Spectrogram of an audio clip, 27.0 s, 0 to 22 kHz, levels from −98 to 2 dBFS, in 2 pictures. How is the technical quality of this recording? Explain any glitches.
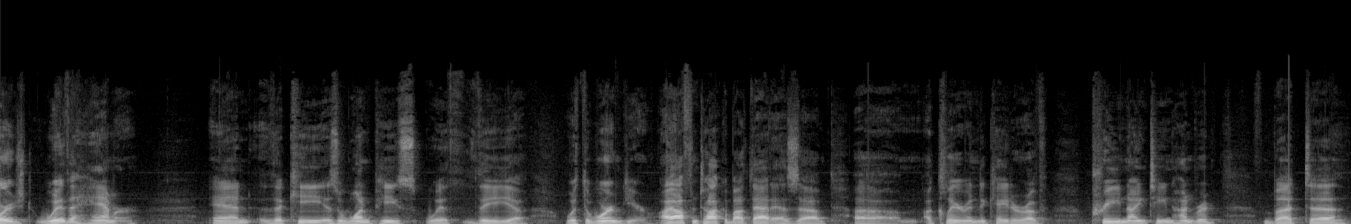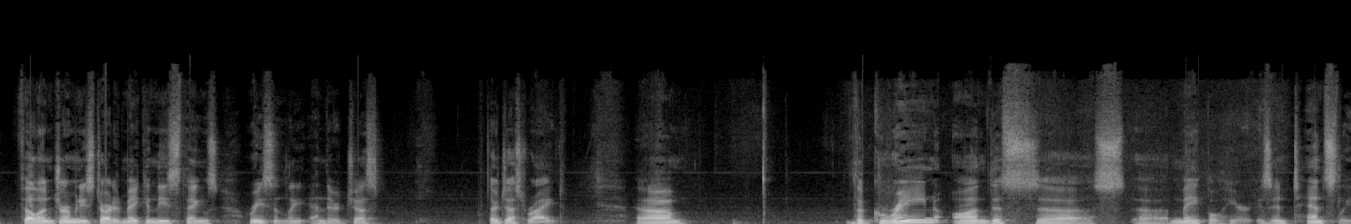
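The recording has one recurring fault, clock drift buffer slips. Two devices likely ran on separate clocks differing by around 200 ppm, so the buffer between them drifted until a few samples were dropped or repeated. From 0.28 s to 26.34 s, this gives a regular click about every 0.84 s, around thirty in all.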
